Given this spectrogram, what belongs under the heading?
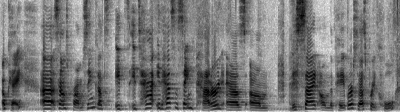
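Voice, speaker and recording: A woman's voice: fairly high pitch, expressive, unhurried, fairly bright tone. A woman with a stuffy nose from a cold, chatting casually to camera as she unboxes a beauty box, with lots of "like" and "um". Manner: chatty, filler-heavy, lots of "like" and "um".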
